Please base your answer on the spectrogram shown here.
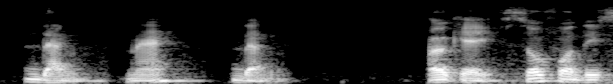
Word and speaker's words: ដឹង: That in Khmer you say dang. Dang. You see that phonetic I write O-E. Some students they pronounce doang. Doang. So not correct. Only one sound. So it is dang.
